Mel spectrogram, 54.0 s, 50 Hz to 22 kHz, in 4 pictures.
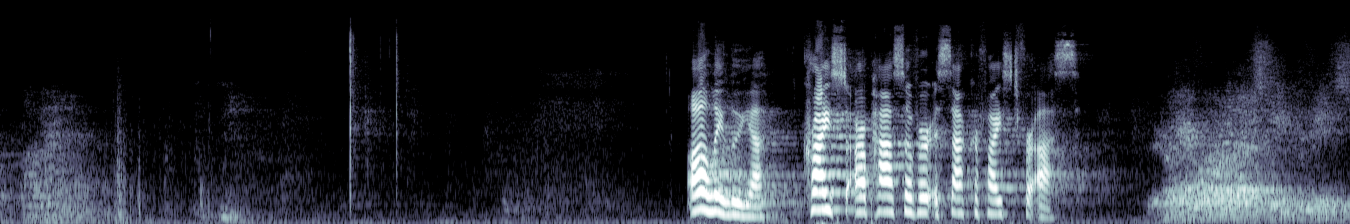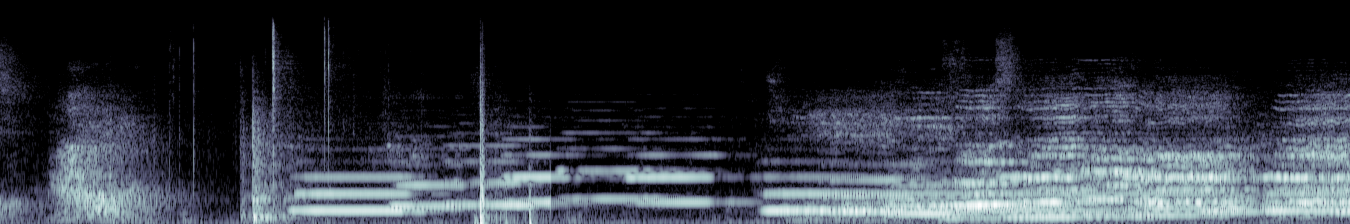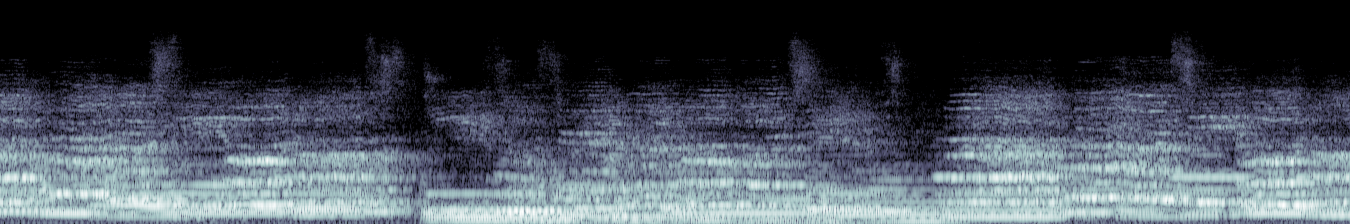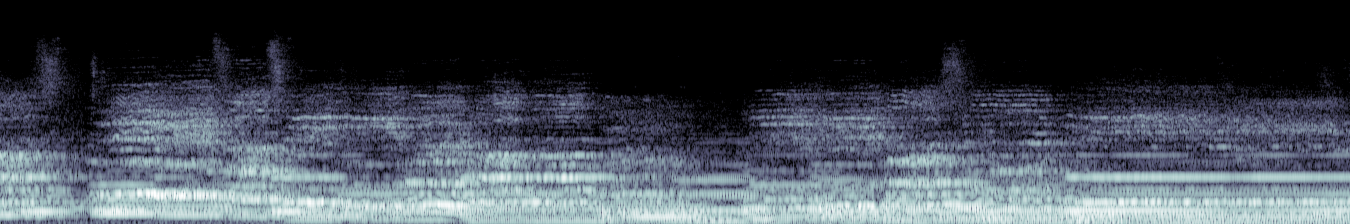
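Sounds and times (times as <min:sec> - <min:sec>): choir singing: 0:00.0 - 0:01.1, 0:11.4 - 0:15.2, 0:20.6 - 0:54.0
organ chords: 0:16.2 - 0:54.0.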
